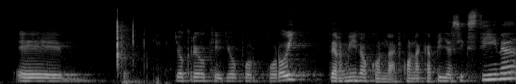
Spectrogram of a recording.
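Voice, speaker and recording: A woman with a very deep, low pitch speaks at a fairly slow pace with ordinary pitch variation and long, frequent pauses. Noticeable background noise and audible room echo surround her voice. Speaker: art history speaker. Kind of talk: informal lecture. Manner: halting, many repeated words.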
